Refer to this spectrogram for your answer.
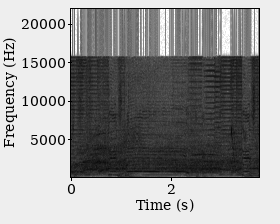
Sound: scream

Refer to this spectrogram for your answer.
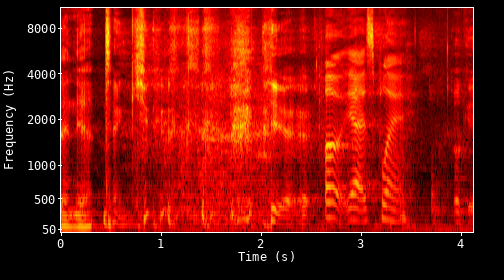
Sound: laughter

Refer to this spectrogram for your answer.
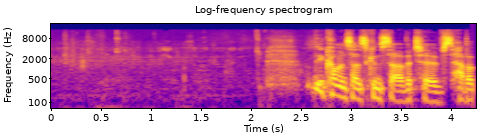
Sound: speaking French

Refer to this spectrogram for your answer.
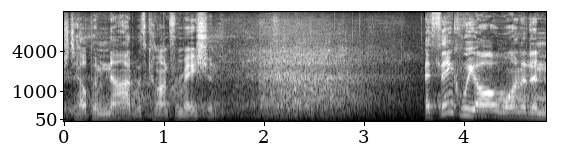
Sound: laughter

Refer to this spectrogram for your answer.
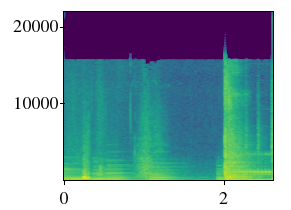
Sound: breathing

